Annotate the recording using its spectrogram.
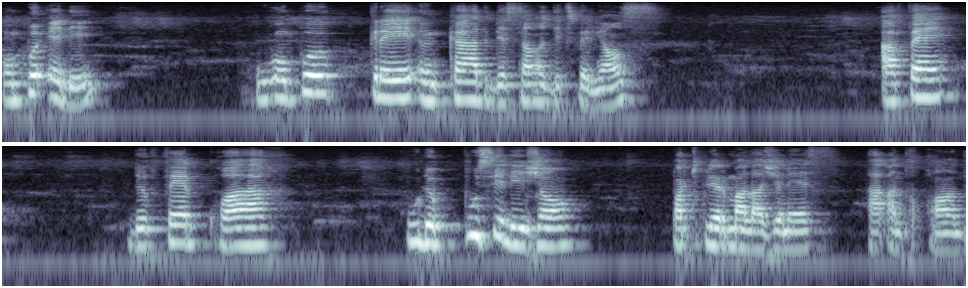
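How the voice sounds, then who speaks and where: A man's high-pitched voice at a very slow pace, with long, frequent pauses and ordinary pitch variation. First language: Diola (Jola) (speaking French). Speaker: tour guide and youth business coach. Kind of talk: channel introduction monologue.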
